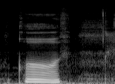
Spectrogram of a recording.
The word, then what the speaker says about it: ق: Qa, yeah, Qaf. Kaf, yeah, Kaf, it's close to Qaf, but Qaf is a heavy, and Kaf it's a light letter.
